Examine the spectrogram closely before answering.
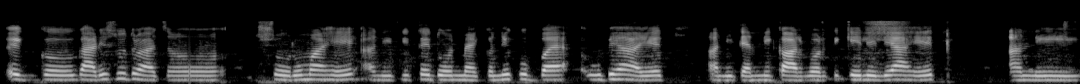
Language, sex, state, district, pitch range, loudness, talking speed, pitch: Marathi, female, Maharashtra, Dhule, 200-220 Hz, -20 LUFS, 130 wpm, 210 Hz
